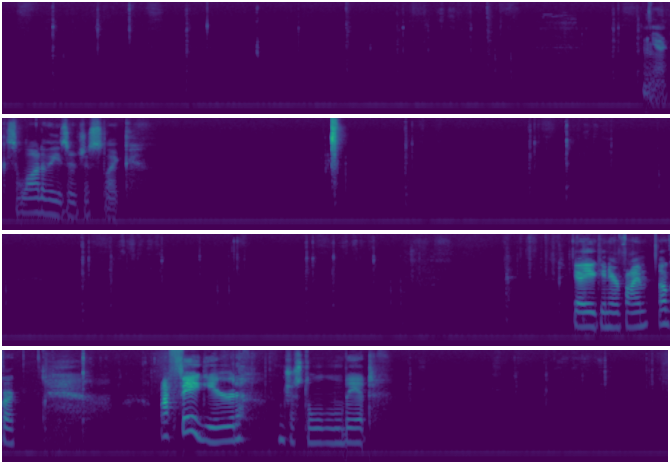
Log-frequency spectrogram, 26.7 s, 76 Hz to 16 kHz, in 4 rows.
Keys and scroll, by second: 22.0 ctrl+z.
